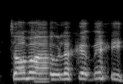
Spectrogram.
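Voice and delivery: put-on very high small child voice. Retelling a kid on a scooter calling out: imitating a little kid's voice. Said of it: "This little kid's voice".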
